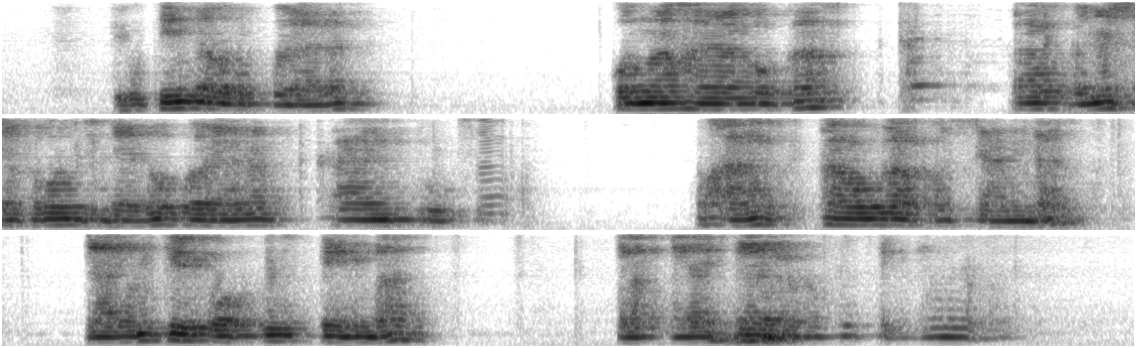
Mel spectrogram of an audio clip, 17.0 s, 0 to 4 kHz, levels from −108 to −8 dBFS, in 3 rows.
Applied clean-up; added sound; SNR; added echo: neural mask model DeepFilterNet 3.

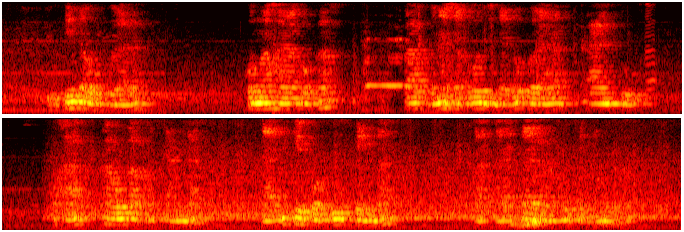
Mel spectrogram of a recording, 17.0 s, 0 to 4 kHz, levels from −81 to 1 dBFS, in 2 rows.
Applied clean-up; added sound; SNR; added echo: none; Boat, Water vehicle; 10 dB; reverberation time 0.6 s.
